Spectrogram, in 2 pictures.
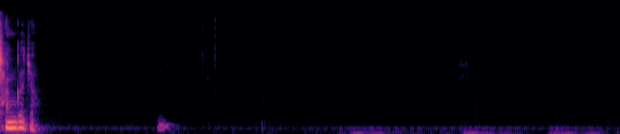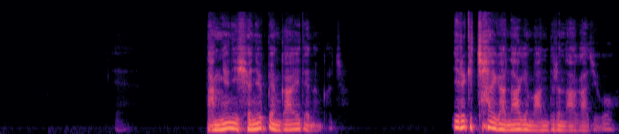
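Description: An older man speaks calmly and close to a microphone, with pauses.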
